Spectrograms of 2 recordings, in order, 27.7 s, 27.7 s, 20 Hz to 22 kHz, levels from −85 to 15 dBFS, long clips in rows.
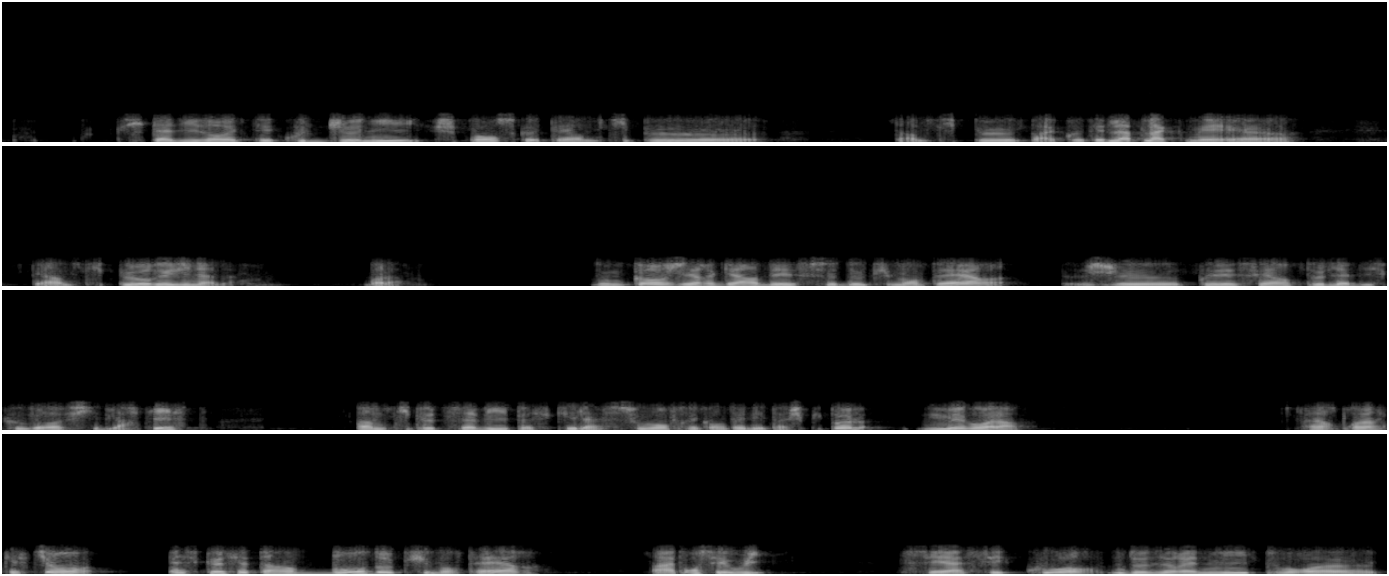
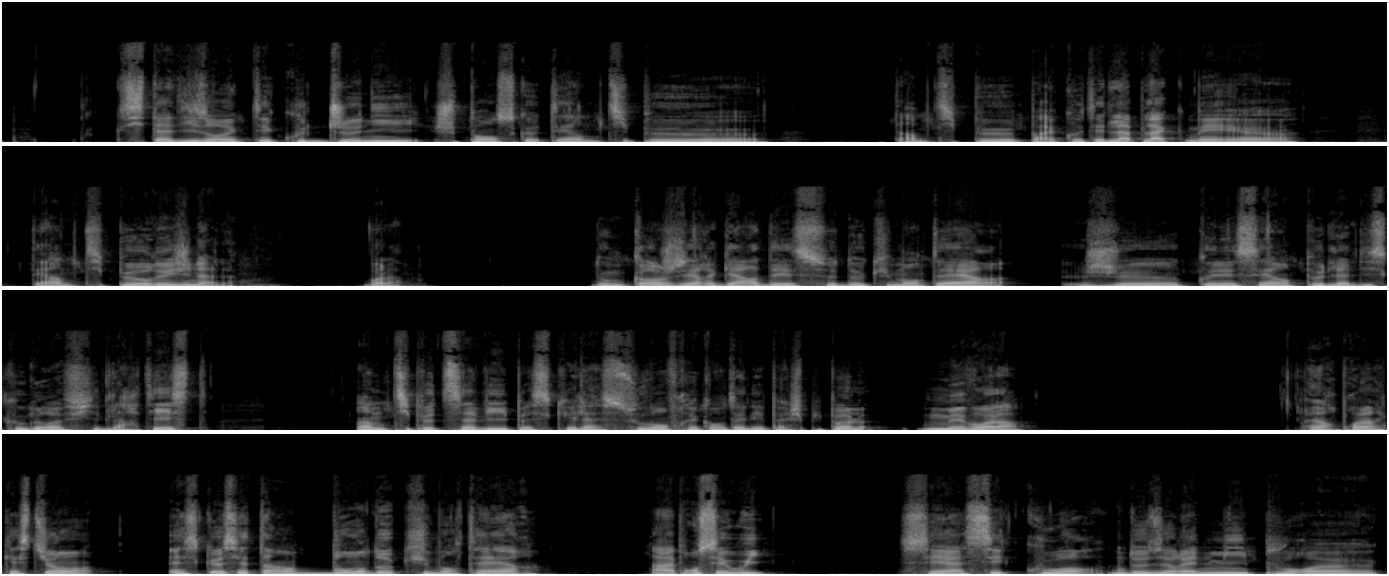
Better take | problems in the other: second | phone-call audio; poor line; nothing above 3.5 kHz

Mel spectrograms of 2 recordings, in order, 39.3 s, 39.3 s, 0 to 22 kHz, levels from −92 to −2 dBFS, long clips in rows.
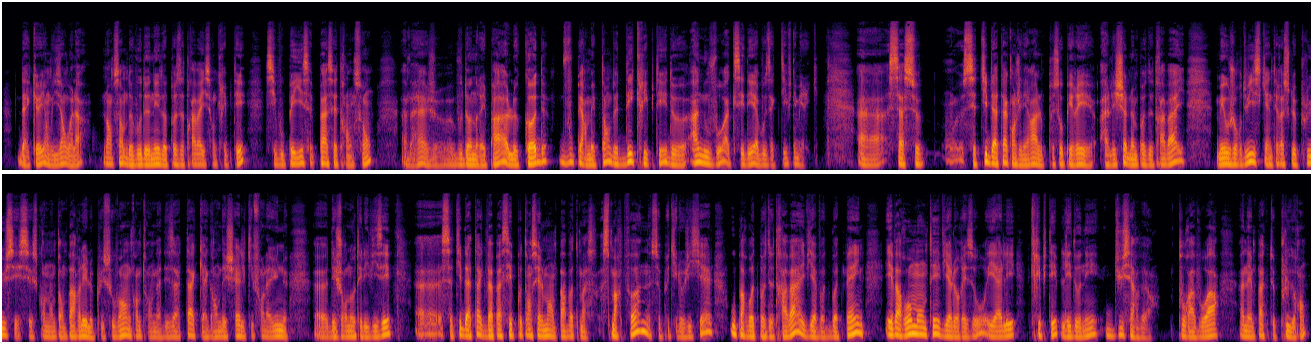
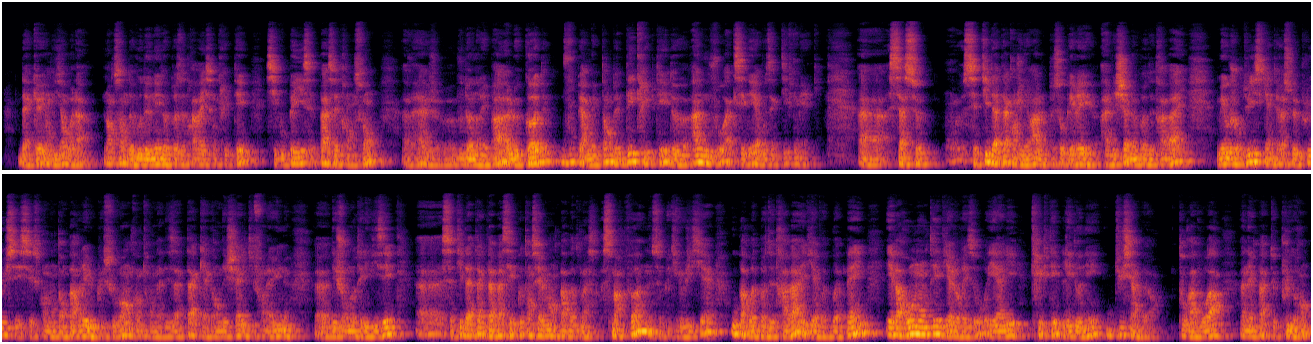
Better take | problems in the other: first | off-mic speech; far // room echo; noticeable; dies away in 0.4 s

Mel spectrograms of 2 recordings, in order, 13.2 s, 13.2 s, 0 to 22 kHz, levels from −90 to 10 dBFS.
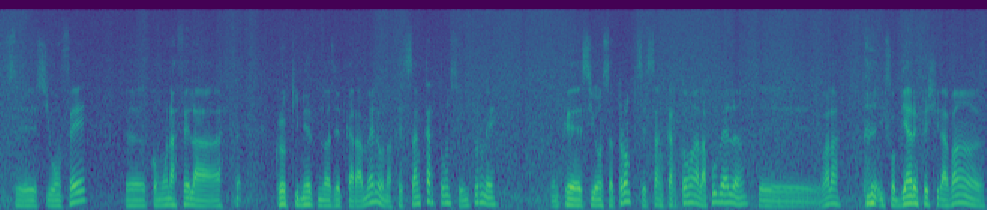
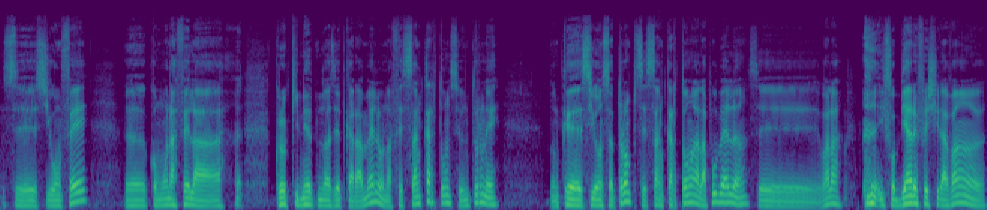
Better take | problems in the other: second | hiss; noticeable; throughout; 15 dB below the speech

